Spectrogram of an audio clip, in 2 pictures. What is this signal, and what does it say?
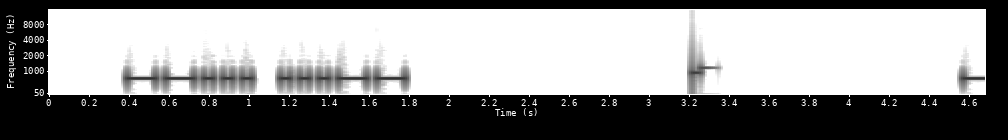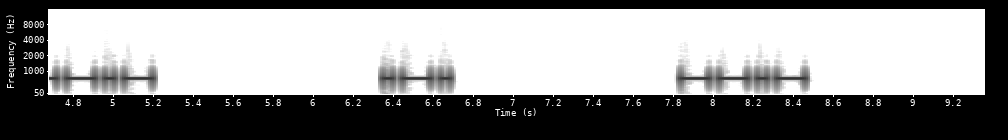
Morse code, heard as a keyed tone, about 25 wpm, spaced as for 9 wpm, 700 Hz. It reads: 73 QRQ
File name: Top 90 QSO Elements - 8x Character Spacing - 25wpm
